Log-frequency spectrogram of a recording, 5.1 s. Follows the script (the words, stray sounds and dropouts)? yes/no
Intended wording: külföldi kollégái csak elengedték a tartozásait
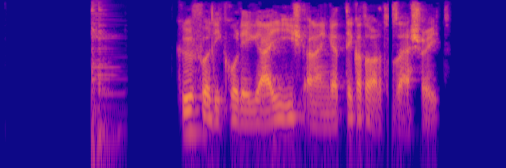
no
